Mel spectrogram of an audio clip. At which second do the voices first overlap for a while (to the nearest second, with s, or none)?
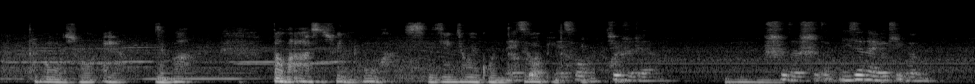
5 s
